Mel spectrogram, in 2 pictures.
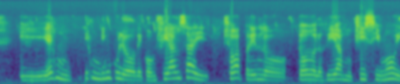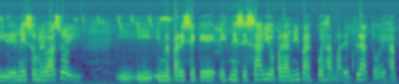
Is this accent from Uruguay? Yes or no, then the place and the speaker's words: yes; La Paloma, Rocha, Uruguay; also born or lived in Montevideo; yo soy de Rocha, nací en Rocha, en La Paloma, viví toda la vida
